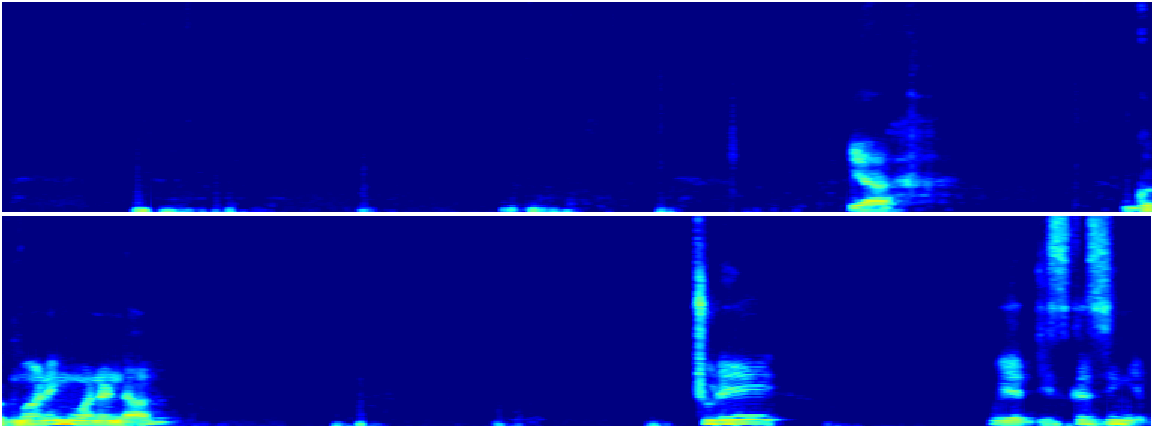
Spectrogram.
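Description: A young man speaks with pauses over an online call.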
